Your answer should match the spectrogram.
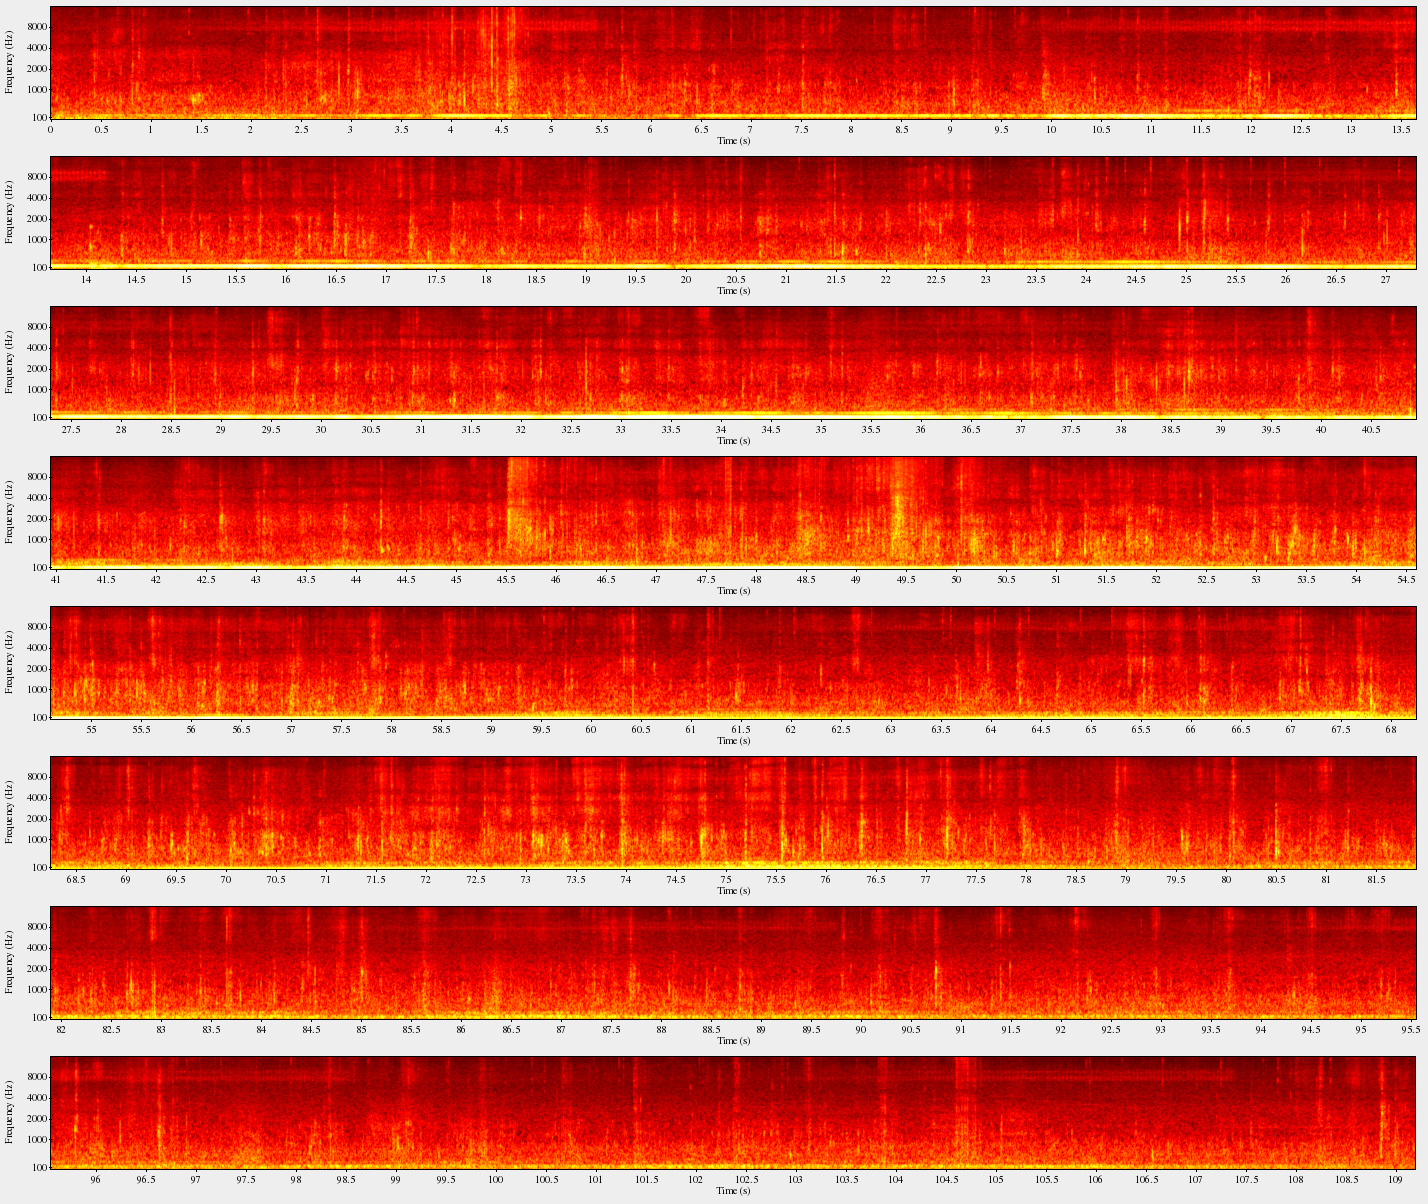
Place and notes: Cows walking eating in waterlogged field, Lübbenau, Germany - Cows walking and eating in a waterlogged field, a plane almost resonates.
A herd of light brown cows in a wet waterlogged field, squelching as they walked and ate. Two walkers were filming, murmuring occasionally. It is windy in the trees behinf me. A very small plane drones above, almost resonating in the landscape.
Brandenburg, Deutschland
